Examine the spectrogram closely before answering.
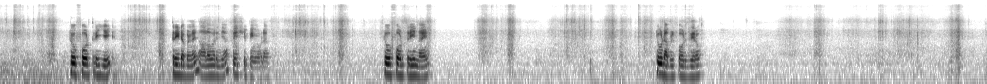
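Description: Cloth rustles and crinkles as it is handled.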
